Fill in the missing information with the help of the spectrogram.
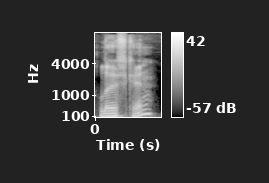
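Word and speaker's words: Löwchen: it's uh it's called the well it's proper pronunciation is the lurkin lurkin lurkin which is means little lion dog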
